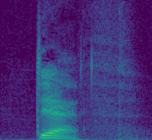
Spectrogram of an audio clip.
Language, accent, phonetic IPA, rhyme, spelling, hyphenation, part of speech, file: English, US, [dɛθ], -ɛθ, death, death, noun, En-us-death.ogg
- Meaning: The cessation of life and all associated processes; the end of an organism's existence as an entity independent from its environment and its return to an inert, non-living state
